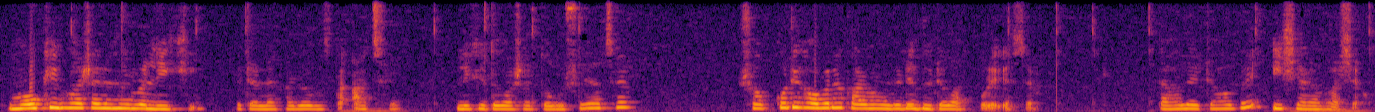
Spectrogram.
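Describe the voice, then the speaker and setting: Female teacher, high pitch, soft dark timbre, explains answers step by step. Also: fairly quick, husky, poor audio. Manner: explains answer choices, asks rhetorical checks. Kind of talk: exam-prep grammar lesson.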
